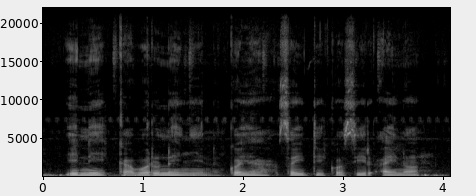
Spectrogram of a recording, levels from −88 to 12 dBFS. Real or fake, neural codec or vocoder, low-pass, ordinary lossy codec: real; none; none; none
